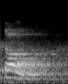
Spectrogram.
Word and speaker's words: tau: ये नया रिप्रेजेंटेशन है tau, ये जो सिंबल है इसे हम प्रोनाउंस करेंगे tau, which is called age relaxation time.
